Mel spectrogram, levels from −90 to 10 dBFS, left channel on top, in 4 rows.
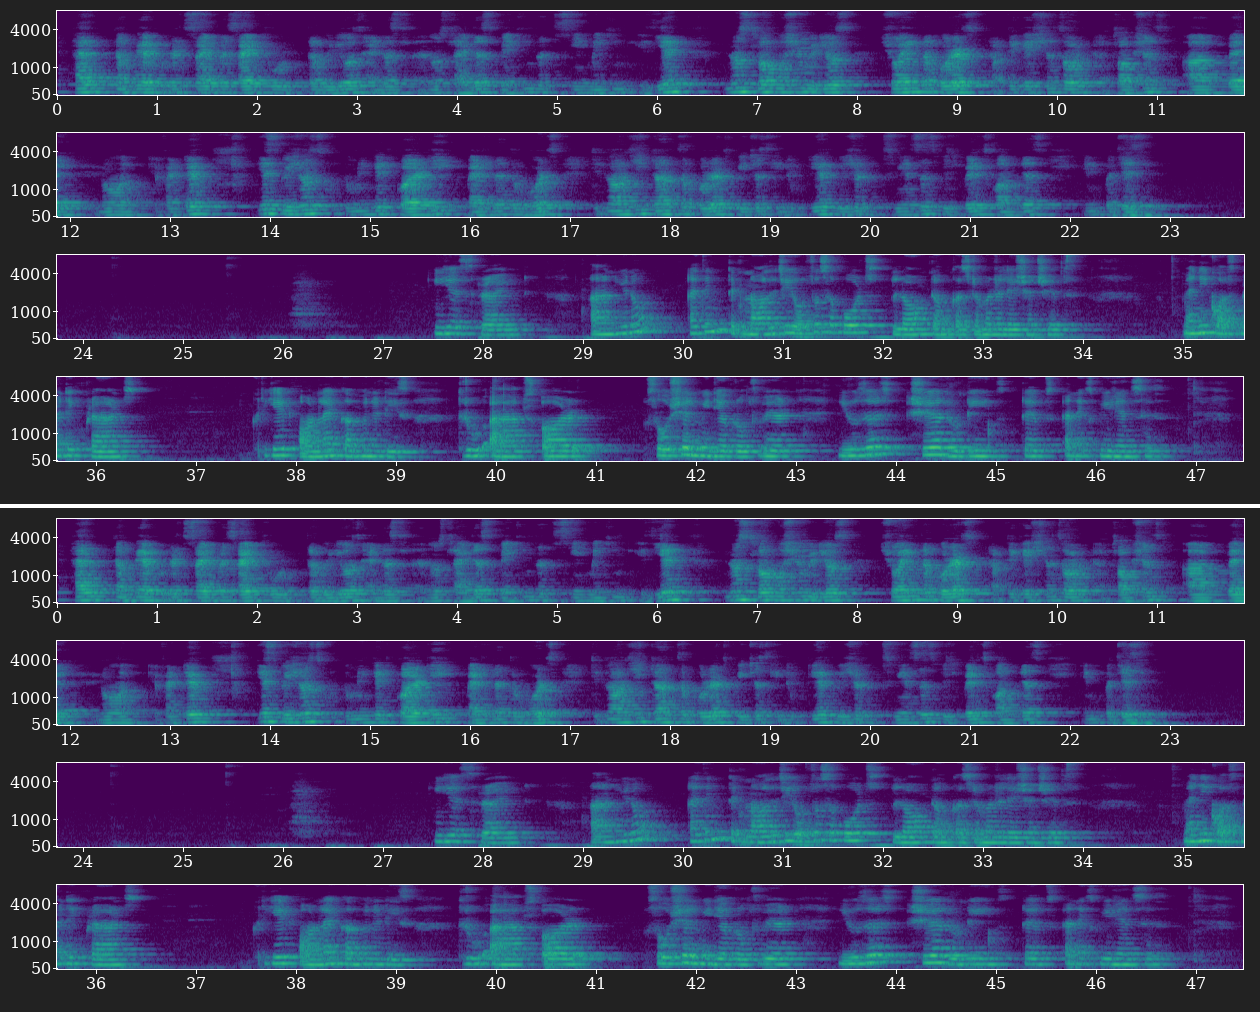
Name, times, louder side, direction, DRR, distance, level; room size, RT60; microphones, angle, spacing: voice 1, 0.1-6.4 6.7-7.9 8.2-22.8 26.1-26.3, equal, 50° right, -4 dB, 1.3 m, -35 dB
voice 2, 27.5-28.3 29.1-29.7 30.0-33.9 35.0-36.4 37.6-40.9 41.5-43.0 43.4-46.7, left 2 dB, 60° left, 3 dB, 0.6 m, -29 dB
3.5 x 2.2 x 3.9 m, 0.81 s
head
